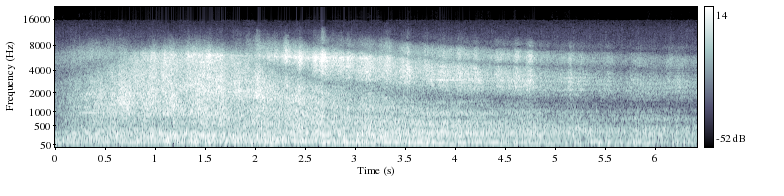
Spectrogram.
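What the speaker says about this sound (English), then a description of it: "slight delay in position for a heavy Airbus departing the parallel" A heavy Airbus jet departs the runway at MSP airport with a loud, sustained engine roar, broadband and steady with a slowly shifting whine through the whole stretch, no voices.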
